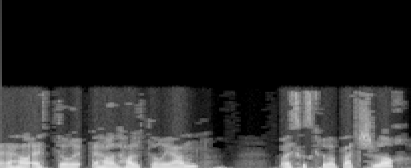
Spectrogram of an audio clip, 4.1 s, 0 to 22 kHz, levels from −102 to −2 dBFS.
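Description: Throughout the speech the sound carries heavy transform-codec damage, most likely from WMA compression. Nothing is present above 10.3 kHz, and the remaining band rings and sounds washy, with a hiss that rises and falls with the level of the speech. The coarse quantisation and the zeroed weak components fit a low bitrate of around 24 kbps, where the encoder leaves too few bits to keep quieter detail.

Pre-echo appears three times. The first is at 0.87 to 0.92 s, just after "år i", and spreads over 56 ms. The next two both follow "og jeg skal": one at 3.37 to 3.41 s, spreading 39 ms, and another at 3.50 to 3.54 s, spreading 36 ms. In each case a sharp onset falls late in a codec block, so noise sized for the loud part also fills the quiet gap just before it. The result is a brief hiss ahead of each attack and a softened, smeared onset.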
